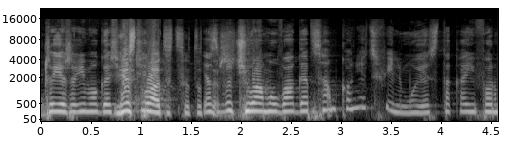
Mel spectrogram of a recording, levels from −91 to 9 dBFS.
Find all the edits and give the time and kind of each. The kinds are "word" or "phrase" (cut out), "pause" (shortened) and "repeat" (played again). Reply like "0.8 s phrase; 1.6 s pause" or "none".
0.9 s word; 2.7 s word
